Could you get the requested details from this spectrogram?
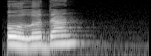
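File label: "ӧлӧдан", Komi, female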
